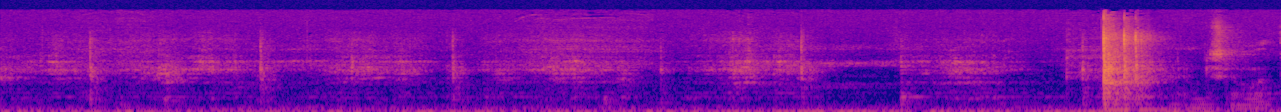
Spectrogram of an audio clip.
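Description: Faint sounds of a plastic spoon slowly stirring mead in a plastic fermenting bucket, with a few light ticks. A short, louder knock comes near the end.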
